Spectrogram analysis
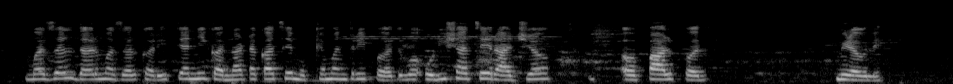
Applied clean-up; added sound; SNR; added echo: none; none; none; none.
